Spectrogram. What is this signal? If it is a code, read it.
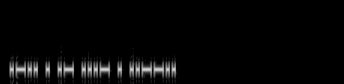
Morse code, heard as a keyed tone, about 40 wpm, 700 Hz. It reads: LEAVE?
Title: Sentences from Top 1000 Words - Review Part 5 - 40wpm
